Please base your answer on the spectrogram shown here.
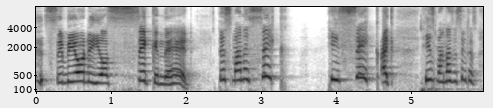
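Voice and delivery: high-pitched, incredulous ranting; exasperated outrage. Real, not acted. Analyst ranting at defensive coach Simeone, high-pitched outrage. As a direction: rail at him, voice climbing high.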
